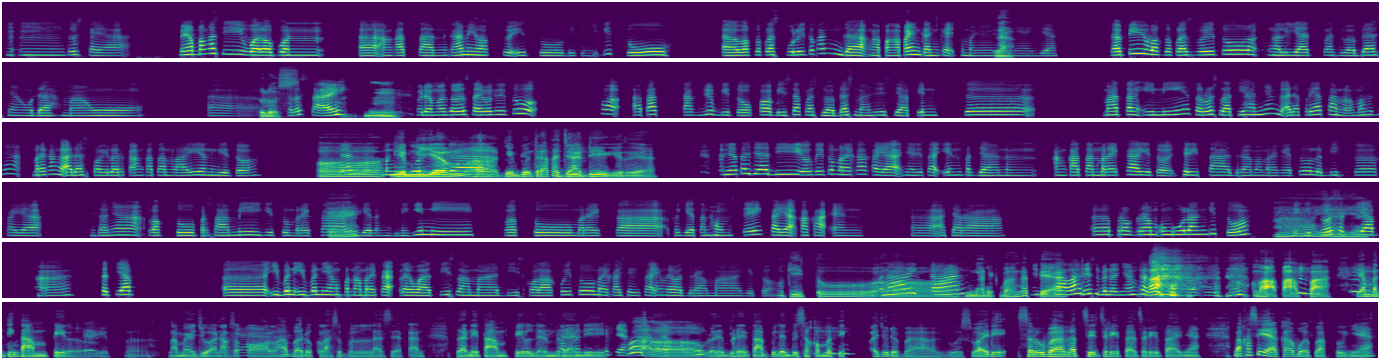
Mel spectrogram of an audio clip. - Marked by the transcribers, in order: in English: "spoiler"; in English: "home-stay"; in English: "event-event"; laugh; chuckle; chuckle
- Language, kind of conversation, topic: Indonesian, podcast, Kamu punya kenangan sekolah apa yang sampai sekarang masih kamu ingat?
